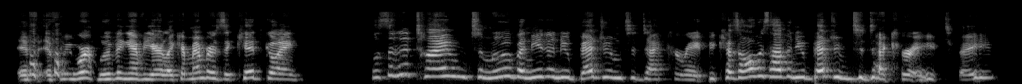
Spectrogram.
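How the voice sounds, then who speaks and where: A woman projects a raised voice at a high pitch with a bright, sharp tone. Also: fairly quick pace. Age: 60s. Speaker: wellness business owner, former accountant. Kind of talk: casual chat.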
